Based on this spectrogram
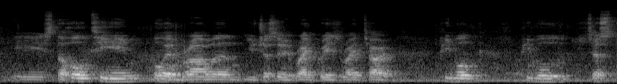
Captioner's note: laughs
